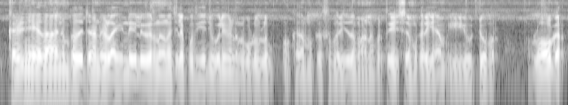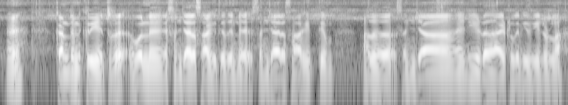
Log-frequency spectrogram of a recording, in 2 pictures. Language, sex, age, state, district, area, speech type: Malayalam, male, 45-60, Kerala, Kottayam, urban, spontaneous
